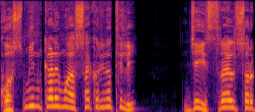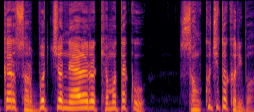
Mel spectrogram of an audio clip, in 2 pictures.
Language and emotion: Odia, surprised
